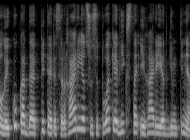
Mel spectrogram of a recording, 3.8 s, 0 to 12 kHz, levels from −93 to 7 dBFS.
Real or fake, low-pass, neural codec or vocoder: real; 10.8 kHz; none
